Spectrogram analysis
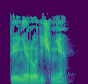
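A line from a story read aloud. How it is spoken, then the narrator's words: Calm. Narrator (Russian): спокойно ответила Элда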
